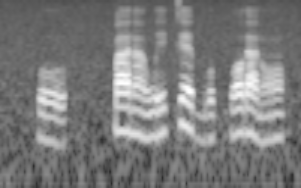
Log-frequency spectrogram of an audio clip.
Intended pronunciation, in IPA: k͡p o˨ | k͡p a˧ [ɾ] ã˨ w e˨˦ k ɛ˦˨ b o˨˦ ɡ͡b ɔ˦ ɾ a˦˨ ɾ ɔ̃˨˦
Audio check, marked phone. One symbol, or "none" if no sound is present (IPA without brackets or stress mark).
ɾ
